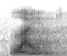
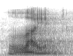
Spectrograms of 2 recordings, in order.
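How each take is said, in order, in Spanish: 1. La segunda vocal se reduce a un schwa débil. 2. La segunda vocal se reduce a un schwa débil.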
